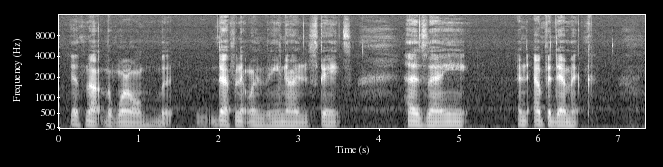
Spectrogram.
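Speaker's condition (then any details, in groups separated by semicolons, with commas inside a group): Cerebral palsy; scoliosis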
